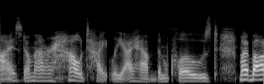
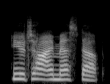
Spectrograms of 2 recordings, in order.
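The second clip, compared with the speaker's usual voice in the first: desperate; 4 semitones higher, 4 dB louder than usual. Acted. Desperate confession.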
